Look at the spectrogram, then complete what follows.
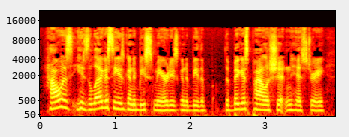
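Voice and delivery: usual speaking voice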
